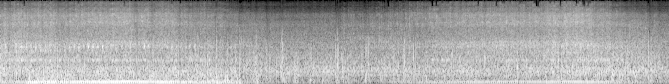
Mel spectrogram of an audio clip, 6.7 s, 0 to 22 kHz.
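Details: 2005 Jeep Grand Cherokee 5.7 with 136k miles, accelerating uphill; stereo recording, right channel toward the axle, left toward the driveshaft: a low drone builds under throttle and fades off load; owner suspects the differential.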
